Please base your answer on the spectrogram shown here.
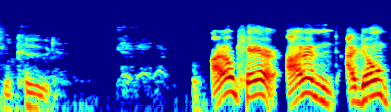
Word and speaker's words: Likud: Blue Kid was based on Mussolini's Italy. I told you last time it's Likud.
